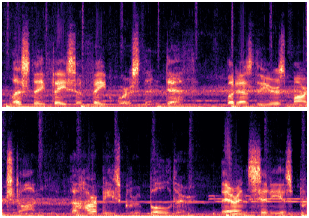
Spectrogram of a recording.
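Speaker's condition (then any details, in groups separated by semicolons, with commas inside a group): No condition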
